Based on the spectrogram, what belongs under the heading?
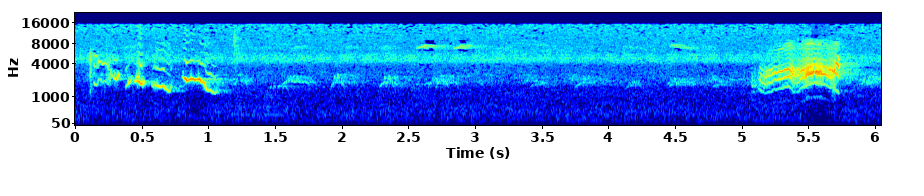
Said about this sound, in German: Wenn man da den Pirol gehört und auch das, den quietschenden Sound. Und der Pirol ist für mich eher so ein Auwald, so ein sehr nasser Erlenbruchwald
